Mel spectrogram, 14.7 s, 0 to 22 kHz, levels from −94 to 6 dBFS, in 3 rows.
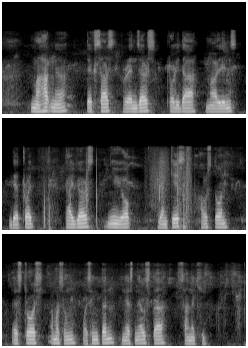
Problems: background sounds at intervals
